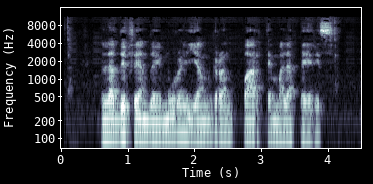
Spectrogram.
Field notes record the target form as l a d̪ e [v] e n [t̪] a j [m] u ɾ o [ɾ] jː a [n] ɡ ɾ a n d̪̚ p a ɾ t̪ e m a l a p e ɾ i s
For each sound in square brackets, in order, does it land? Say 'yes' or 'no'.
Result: no, no, yes, no, no

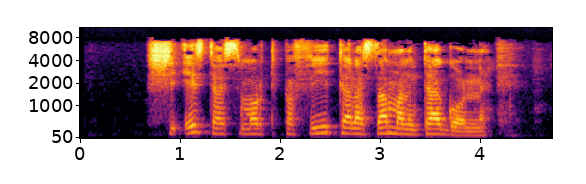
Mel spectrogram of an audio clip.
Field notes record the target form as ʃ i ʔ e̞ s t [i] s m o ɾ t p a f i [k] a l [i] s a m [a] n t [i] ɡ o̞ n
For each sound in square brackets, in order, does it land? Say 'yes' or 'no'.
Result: no, no, no, yes, no

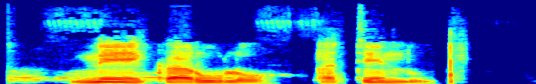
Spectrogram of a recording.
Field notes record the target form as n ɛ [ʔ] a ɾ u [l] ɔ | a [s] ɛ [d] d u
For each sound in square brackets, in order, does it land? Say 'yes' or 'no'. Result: no, yes, no, no

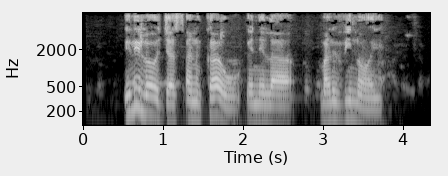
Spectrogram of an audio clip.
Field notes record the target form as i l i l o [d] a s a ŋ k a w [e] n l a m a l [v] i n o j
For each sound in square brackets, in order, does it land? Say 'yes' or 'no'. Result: no, yes, yes

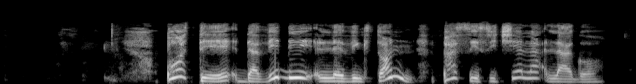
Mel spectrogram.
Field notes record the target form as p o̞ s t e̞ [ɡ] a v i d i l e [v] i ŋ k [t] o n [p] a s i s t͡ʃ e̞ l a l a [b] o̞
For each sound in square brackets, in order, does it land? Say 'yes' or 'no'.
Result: no, yes, yes, yes, no

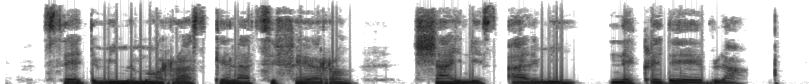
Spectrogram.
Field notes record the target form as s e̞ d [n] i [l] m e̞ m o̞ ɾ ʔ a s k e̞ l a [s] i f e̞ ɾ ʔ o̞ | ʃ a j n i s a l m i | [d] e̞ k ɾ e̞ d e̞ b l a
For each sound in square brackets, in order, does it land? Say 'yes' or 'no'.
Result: no, no, no, no

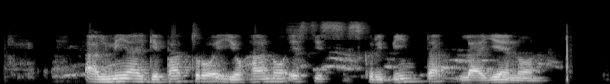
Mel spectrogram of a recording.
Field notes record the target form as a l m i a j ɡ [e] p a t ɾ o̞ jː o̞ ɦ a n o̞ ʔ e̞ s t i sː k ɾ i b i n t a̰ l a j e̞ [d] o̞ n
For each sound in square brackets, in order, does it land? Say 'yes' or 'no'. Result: yes, no

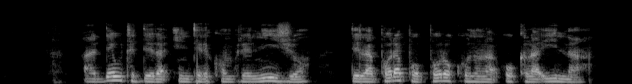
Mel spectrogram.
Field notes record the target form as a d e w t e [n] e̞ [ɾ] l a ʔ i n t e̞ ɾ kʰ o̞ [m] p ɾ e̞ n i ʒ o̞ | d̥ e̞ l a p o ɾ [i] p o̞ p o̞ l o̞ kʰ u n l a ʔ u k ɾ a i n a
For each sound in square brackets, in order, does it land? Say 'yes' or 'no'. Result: no, no, yes, no

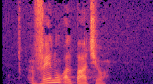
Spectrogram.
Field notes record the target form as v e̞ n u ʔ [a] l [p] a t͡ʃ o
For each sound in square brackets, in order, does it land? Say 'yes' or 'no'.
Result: yes, yes

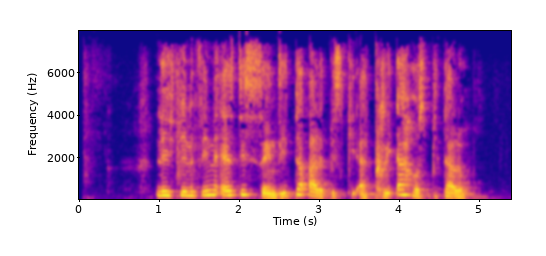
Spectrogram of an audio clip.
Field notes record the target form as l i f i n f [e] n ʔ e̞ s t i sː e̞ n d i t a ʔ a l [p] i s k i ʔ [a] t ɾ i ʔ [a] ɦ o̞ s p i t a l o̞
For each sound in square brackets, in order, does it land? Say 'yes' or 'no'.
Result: no, yes, yes, yes

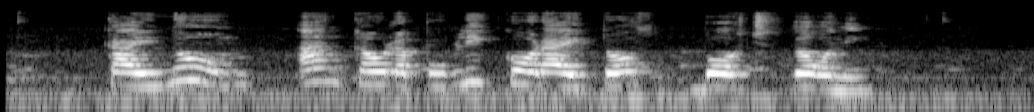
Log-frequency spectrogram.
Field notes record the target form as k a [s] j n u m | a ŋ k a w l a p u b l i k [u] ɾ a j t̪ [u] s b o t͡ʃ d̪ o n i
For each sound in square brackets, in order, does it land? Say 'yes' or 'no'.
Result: no, no, no

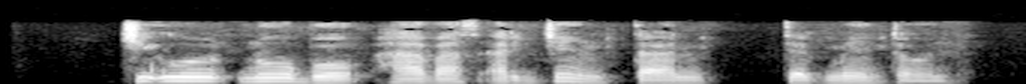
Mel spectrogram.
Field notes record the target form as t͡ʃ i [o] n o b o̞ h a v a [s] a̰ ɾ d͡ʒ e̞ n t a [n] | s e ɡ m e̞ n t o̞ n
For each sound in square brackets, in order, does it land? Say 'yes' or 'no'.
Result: no, yes, yes

